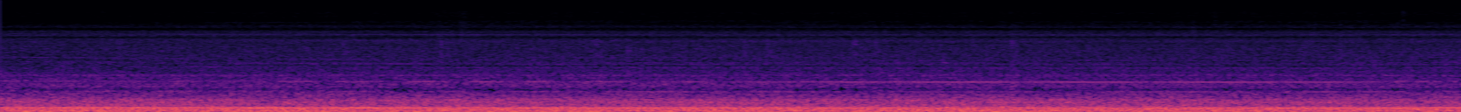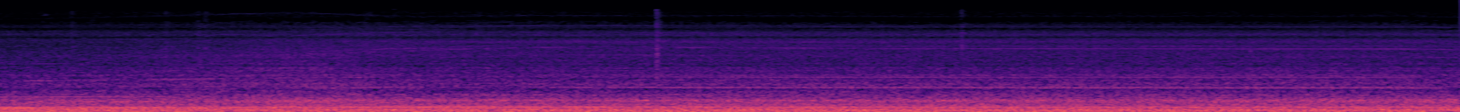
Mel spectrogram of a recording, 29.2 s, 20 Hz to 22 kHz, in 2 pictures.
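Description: Steady roar of a Boeing 717-200's rear-mounted Rolls-Royce BR715 turbofan and airflow, heard inside the cabin on approach. A low hum runs under it and steps up slightly in pitch about fifteen seconds in.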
